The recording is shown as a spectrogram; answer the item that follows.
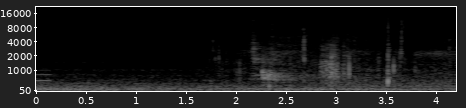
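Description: Footsteps on stony ground, a few steps in the second half, over a low steady rumble.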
